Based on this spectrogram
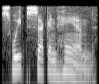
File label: "sweep-second hand", English word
